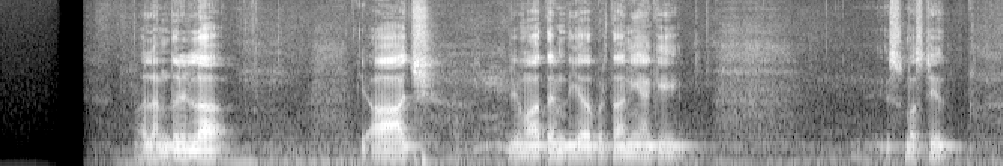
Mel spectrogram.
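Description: An elderly man speaks slowly and calmly through a microphone.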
